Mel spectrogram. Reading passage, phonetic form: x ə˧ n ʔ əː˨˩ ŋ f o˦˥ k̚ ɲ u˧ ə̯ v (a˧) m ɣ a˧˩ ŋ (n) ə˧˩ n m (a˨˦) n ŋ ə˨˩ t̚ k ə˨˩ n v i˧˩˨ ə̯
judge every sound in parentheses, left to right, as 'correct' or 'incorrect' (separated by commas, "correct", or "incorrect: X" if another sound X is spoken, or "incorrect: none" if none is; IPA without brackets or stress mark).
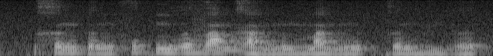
correct, correct, incorrect: a˧˩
